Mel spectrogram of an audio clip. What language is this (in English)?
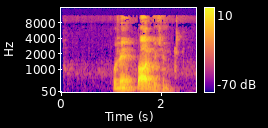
Kurdish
